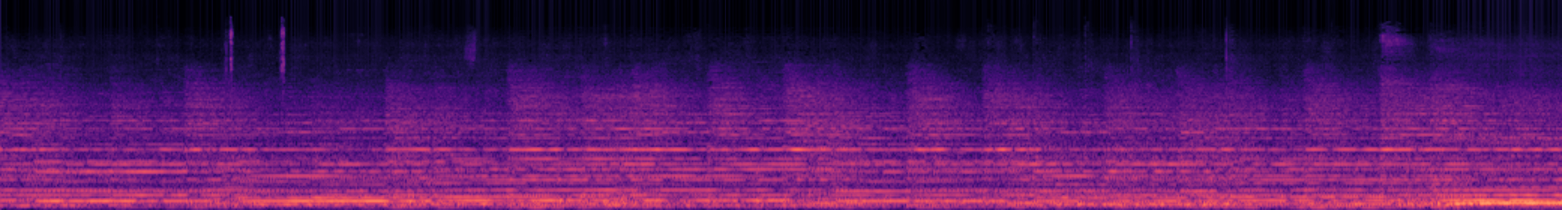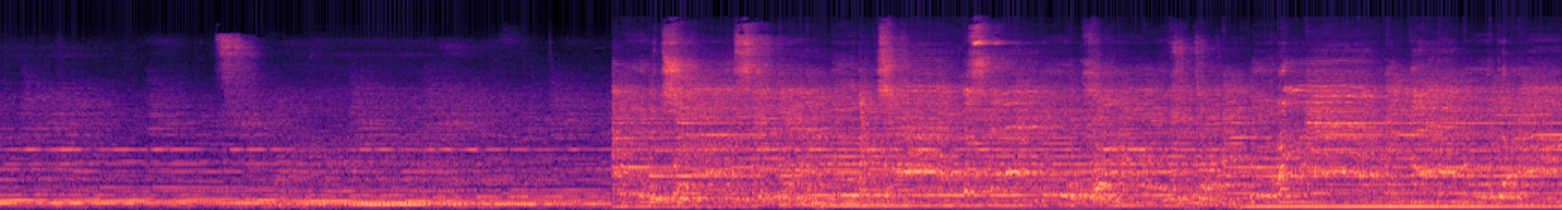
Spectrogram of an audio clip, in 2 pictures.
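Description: Live rock band playing with singing: a quieter passage of sustained guitar and voice, then about two-thirds of the way through the full band comes in, much louder and fuller, with cymbals and heavy bass.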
